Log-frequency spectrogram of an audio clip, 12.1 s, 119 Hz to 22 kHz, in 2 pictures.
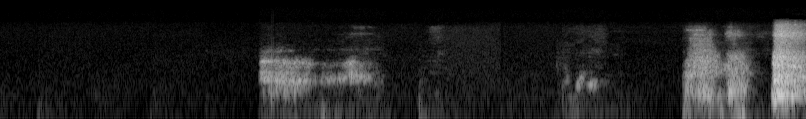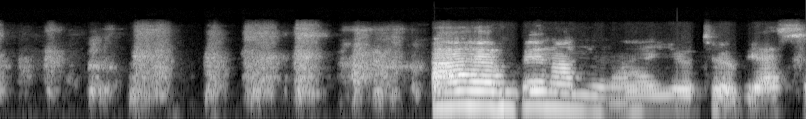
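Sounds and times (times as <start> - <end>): rapid breathy panting: 5.2 - 9.3.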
